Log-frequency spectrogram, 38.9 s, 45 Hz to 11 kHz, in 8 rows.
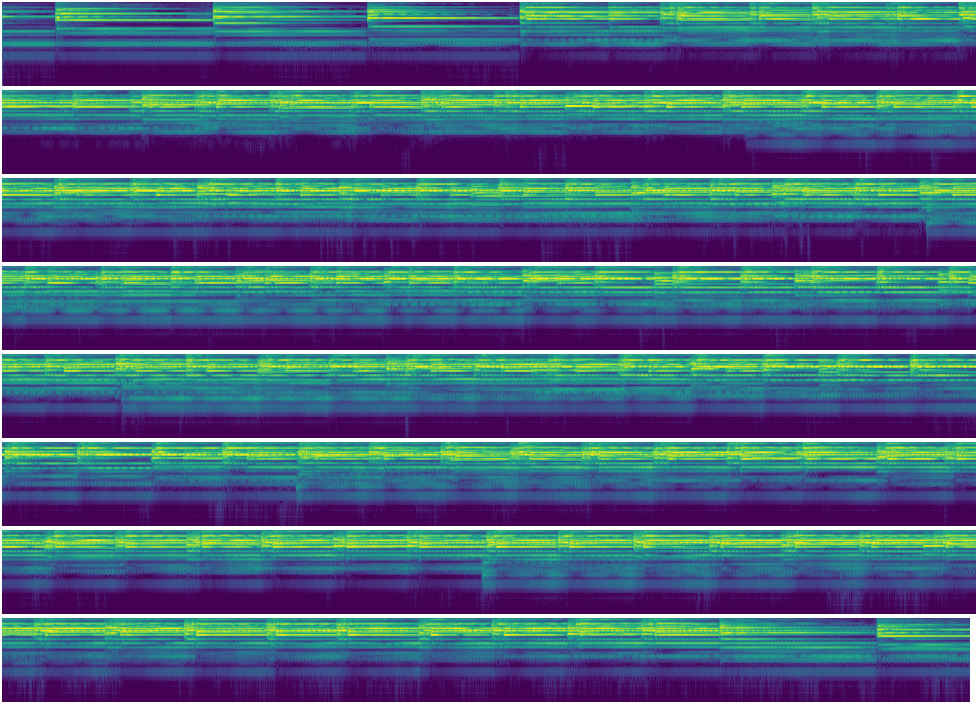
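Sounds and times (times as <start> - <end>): large church bells ringing: 0.0 - 38.9
small church bells ringing: 0.0 - 38.9
deep bell ringing: 8.5 - 28.0.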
